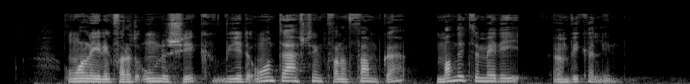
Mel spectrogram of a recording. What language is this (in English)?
Western Frisian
